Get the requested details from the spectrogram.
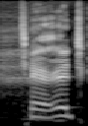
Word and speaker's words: tarot: Tarot cards? – Yeah. – Is that what it's called? – Tarot? Like carrot? – Tarot card. – How do you spell it? – T-A-R-O-T.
